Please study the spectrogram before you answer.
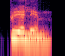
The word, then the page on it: prelim: Indian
